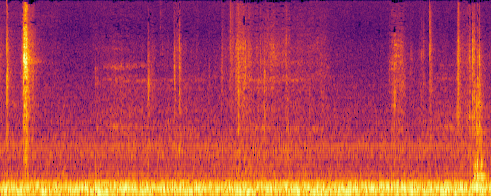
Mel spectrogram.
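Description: Trading card packs being handled and opened: one sharp click just after the start, then a few faint clicks and rustles, over a steady low hum.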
